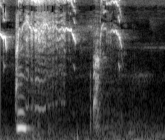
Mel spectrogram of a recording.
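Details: Monkey said to miss humans gives a long, shrill, wavering scream of almost a second, followed by a shorter rising shriek and then quiet.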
